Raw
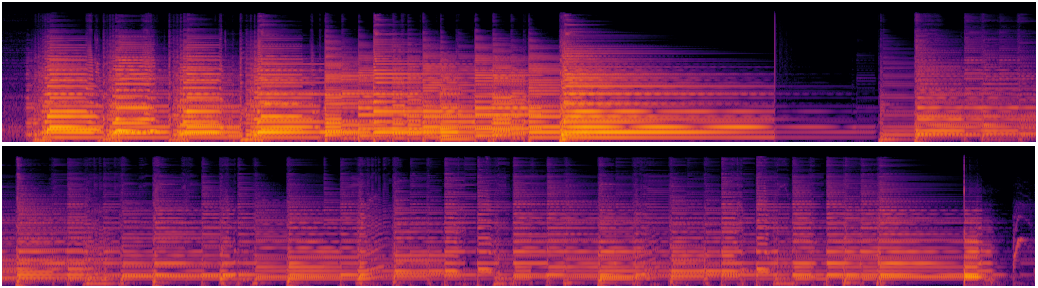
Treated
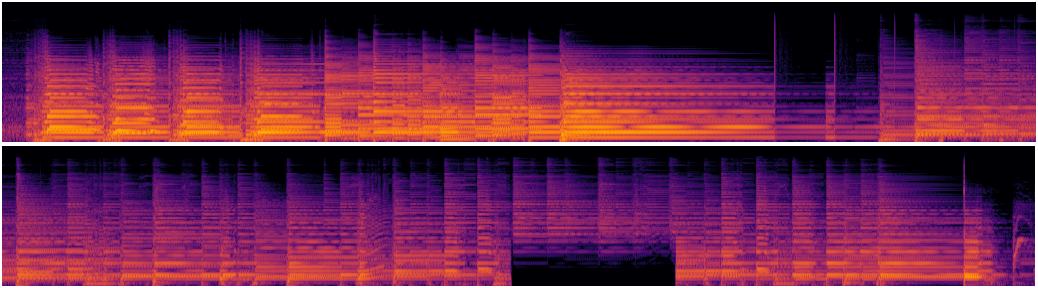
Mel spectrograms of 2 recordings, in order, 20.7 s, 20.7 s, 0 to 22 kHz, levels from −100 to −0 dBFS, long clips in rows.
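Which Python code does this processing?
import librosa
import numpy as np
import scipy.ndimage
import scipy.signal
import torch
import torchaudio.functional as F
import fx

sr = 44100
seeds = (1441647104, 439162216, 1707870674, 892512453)

y = fx.echo_throw(x, sr, start_s=7.63, length_s=1.17, ms=600, feedback_pct=55, wet_db=-0.5)
y = fx.cheby1_highpass(y, sr, hz=1700.0, order=4, at=(15.42, 17.08))
y = fx.env_lowpass_down(y, sr, base_hz=2000.0, full_db=-17.5)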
